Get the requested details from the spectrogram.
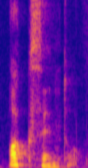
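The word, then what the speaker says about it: アクセント: Is the U voiced here? Well, it occurs between a K, K, K and an S. S. These are both unvoiced consonants. Thus, the U becomes devoiced. Again, not K, but K. Accento.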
